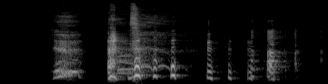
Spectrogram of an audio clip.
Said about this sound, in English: I gasped.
